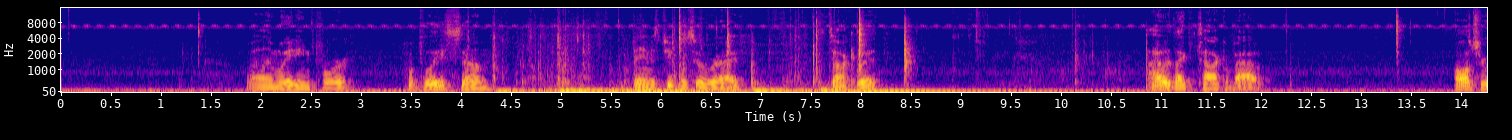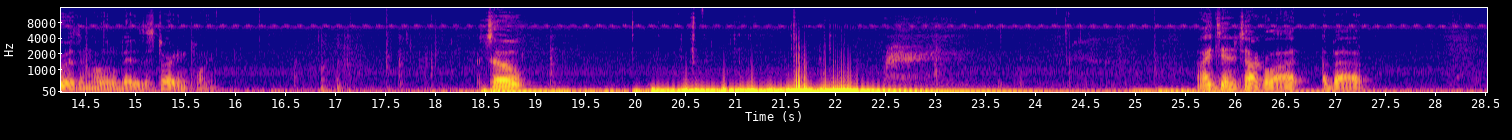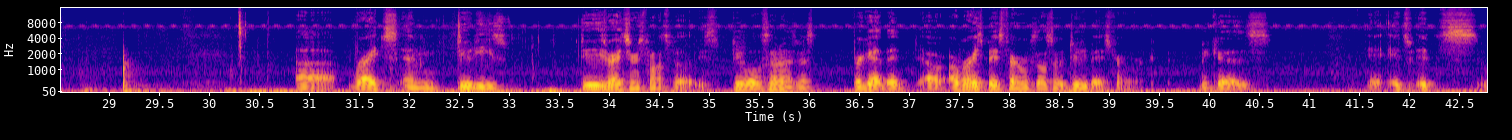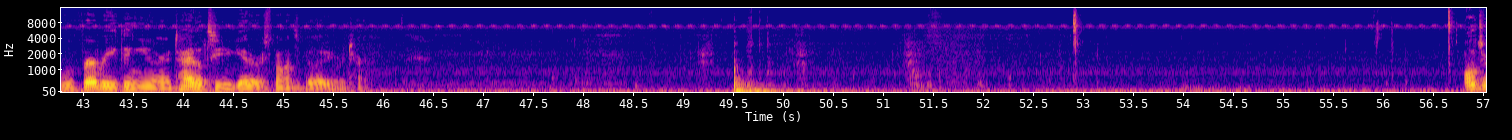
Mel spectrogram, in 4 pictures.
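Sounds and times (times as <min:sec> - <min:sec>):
low background hiss: 0:00.0 - 0:57.0
microphone handling rumble: 0:04.2 - 0:08.4, 0:20.0 - 0:22.8
knocks on microphone: 0:49.5 - 0:50.0.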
